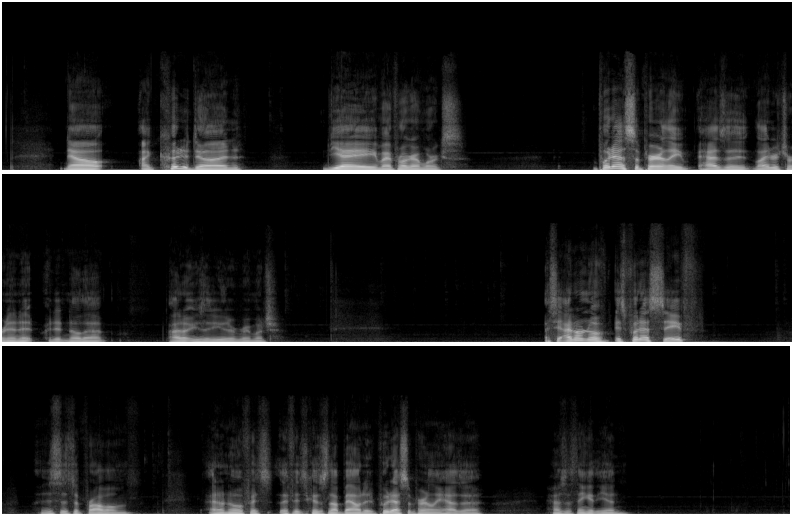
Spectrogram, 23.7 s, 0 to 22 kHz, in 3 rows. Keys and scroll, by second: 0.0-2.1 typing, 2.1 Tab, 2.5 Return, 5.6 ctrl+[, 5.7-6.4 typing, 7.9-13.9 typing, 10.5 ctrl+[, 10.6 ctrl+j, 11.5 ctrl+[, 15.4 Return, 16.5-17.6 typing, 20.9-23.6 typing.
